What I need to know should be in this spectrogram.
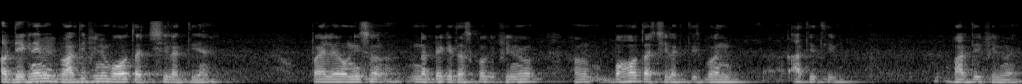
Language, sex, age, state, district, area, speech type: Hindi, male, 30-45, Uttar Pradesh, Ghazipur, urban, spontaneous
